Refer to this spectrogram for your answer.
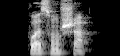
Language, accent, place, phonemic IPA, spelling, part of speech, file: French, France, Lyon, /pwa.sɔ̃.ʃa/, poisson-chat, noun, LL-Q150 (fra)-poisson-chat.wav
- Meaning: catfish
